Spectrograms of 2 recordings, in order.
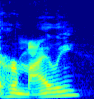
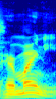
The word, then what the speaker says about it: Hermione: Isn't it Hermiley? – No. – What? – Hermione. – Okay, I'm not from here, Hermione? But you definitely haven't watched that Hermione.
